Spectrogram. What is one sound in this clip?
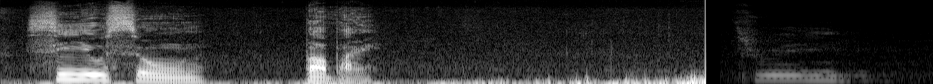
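A middle-aged man speaks close by, with animation, outdoors.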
